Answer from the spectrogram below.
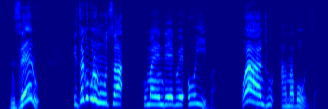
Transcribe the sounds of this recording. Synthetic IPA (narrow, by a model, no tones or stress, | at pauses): nzɛɾṵ | id͡zakupulumut͡sa | kumaɛndɛɗwɛʔɔjipa̰ | kwaːntʰuamaɓɔ̰ːd͡za̰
